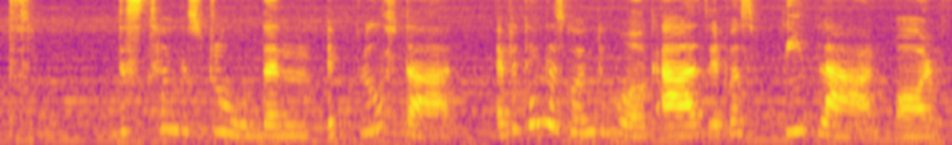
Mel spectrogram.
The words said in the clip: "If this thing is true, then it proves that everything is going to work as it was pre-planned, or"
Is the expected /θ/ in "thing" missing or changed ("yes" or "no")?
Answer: yes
